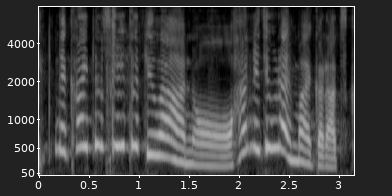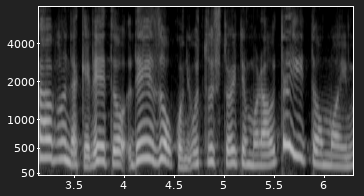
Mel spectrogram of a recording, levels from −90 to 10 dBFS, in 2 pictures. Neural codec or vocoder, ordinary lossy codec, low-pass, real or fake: codec, 16 kHz, 4.8 kbps, FACodec; none; none; fake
